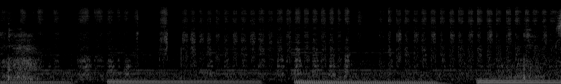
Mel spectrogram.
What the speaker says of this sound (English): Let's blend all those layers together.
